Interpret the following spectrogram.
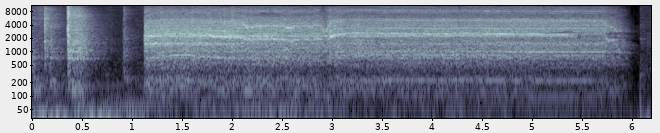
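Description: A Philips food processor's motor blending a thick paste of dates, hazelnuts and cacao with almond milk, a steady loud run with a whine. It starts about a second in, after a couple of short knocks, and cuts off just before the end.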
